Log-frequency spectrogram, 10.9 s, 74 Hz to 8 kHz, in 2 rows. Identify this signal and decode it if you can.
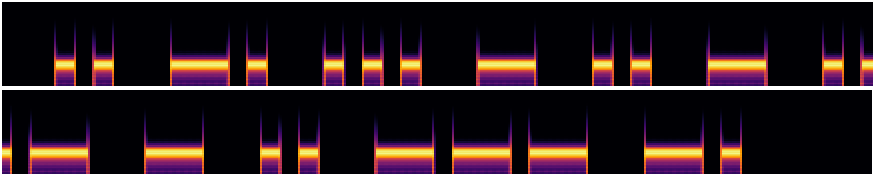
Morse code, heard as a keyed tone, about 10 wpm, 250 Hz. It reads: INSTITUTION
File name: morse / morse-training-10WPM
